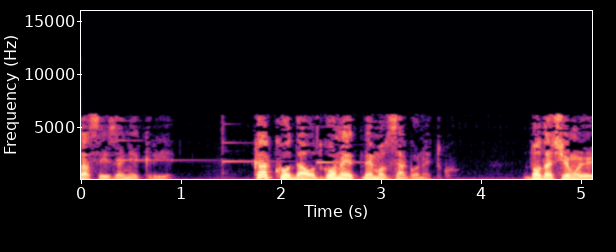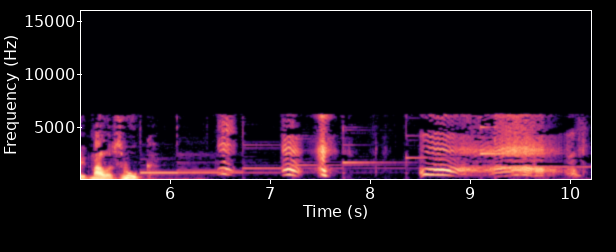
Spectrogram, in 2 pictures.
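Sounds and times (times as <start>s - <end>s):
speech: 0.0s - 1.0s, 1.7s - 3.7s, 4.4s - 5.9s
child crying: 8.5s - 10.1s.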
